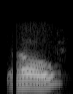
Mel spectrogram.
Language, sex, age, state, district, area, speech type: Bodo, male, 45-60, Assam, Kokrajhar, rural, conversation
